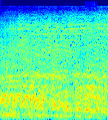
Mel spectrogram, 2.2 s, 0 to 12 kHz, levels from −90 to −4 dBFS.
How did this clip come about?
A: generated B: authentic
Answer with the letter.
A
